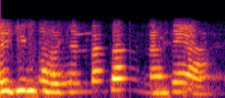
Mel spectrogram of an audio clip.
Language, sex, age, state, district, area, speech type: Bodo, female, 18-30, Assam, Chirang, rural, conversation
